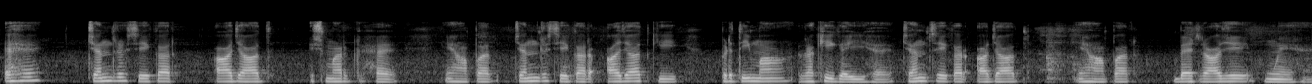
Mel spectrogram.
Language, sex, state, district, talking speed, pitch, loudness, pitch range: Hindi, male, Chhattisgarh, Balrampur, 95 wpm, 135 Hz, -22 LUFS, 130-145 Hz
